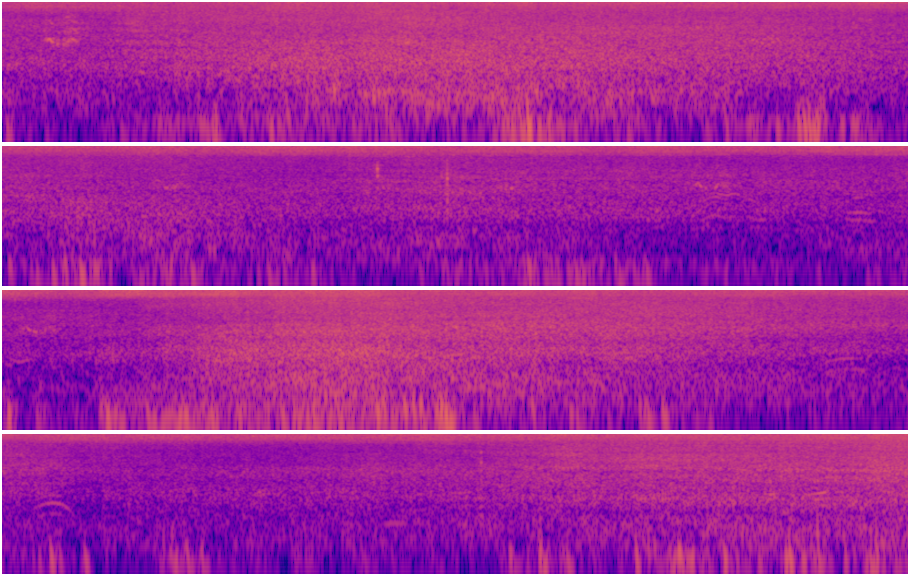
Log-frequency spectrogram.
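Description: Wind gusts blow outdoors.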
